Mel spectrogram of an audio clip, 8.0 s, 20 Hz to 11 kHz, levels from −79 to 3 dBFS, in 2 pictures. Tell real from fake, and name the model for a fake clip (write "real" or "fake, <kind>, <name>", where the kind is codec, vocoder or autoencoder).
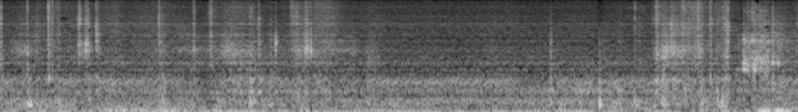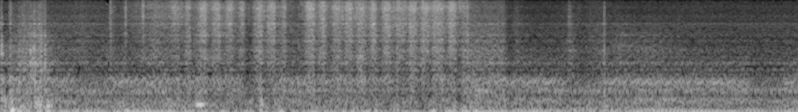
fake, autoencoder, DAC-VAE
